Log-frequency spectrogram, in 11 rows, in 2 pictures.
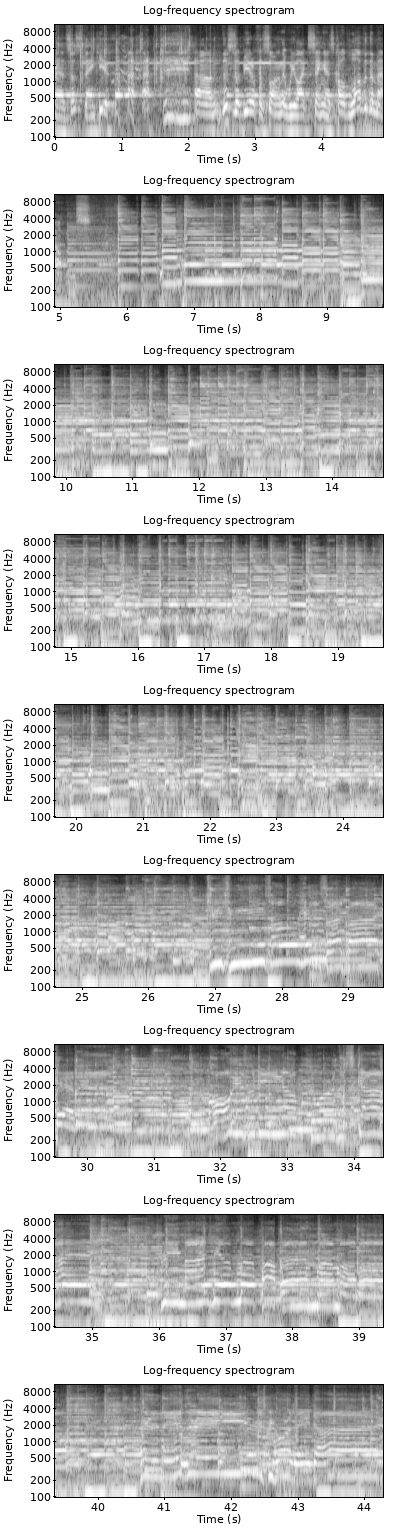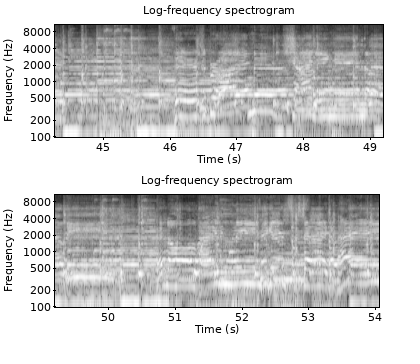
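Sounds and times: acoustic guitar: 0.0s - 54.0s
banjo: 0.0s - 54.0s
fiddle: 0.0s - 54.0s
mandolin: 0.0s - 54.0s
upright bass: 0.0s - 54.0s.

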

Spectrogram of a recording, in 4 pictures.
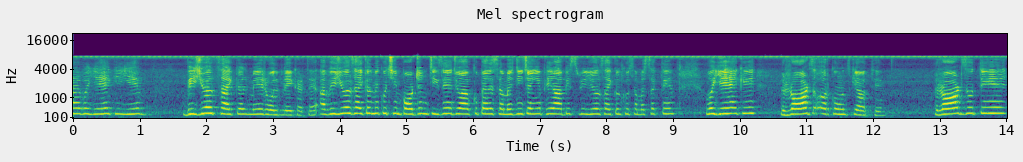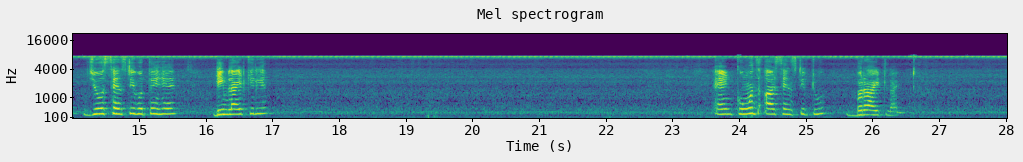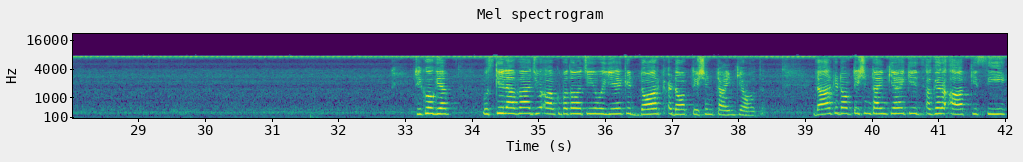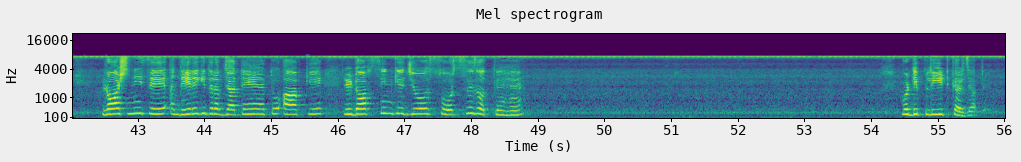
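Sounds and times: steady hum and hiss: 0.0s - 56.0s.

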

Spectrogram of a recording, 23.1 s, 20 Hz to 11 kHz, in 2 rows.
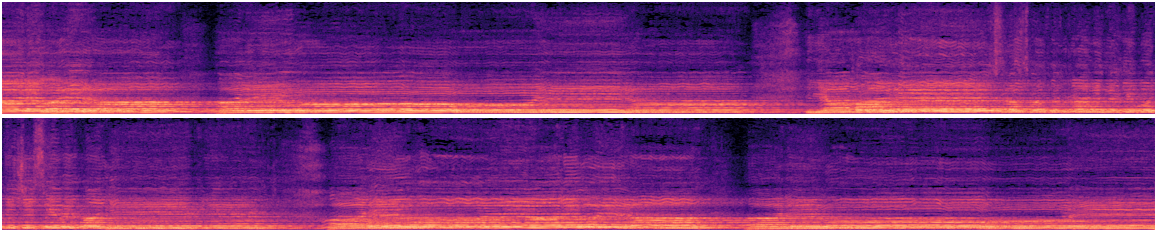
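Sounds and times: choir singing unaccompanied chant: 0.0s - 23.0s.

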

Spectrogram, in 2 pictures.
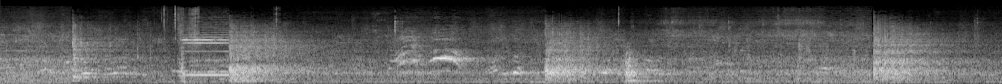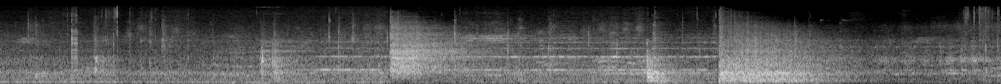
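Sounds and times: people shouting: 1.8s - 5.1s
tear gas launcher bangs: 1.9s - 3.4s, 5.4s - 6.6s, 8.7s - 9.7s, 16.6s - 18.6s.

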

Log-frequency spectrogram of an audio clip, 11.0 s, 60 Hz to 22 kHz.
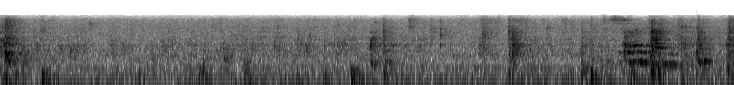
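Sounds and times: running footsteps on concrete: 0.2s - 9.8s.

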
